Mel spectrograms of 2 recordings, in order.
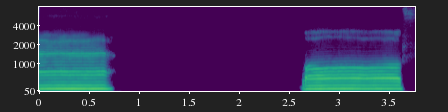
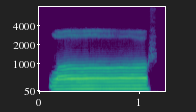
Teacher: قاف، منہ بھر کے ادا ہوں گا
